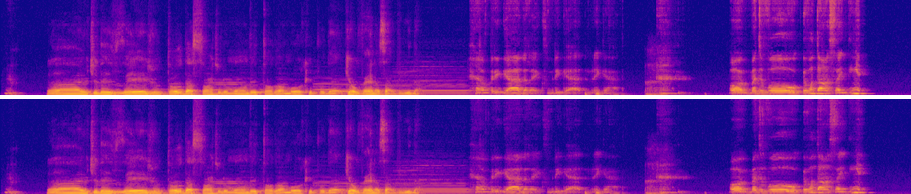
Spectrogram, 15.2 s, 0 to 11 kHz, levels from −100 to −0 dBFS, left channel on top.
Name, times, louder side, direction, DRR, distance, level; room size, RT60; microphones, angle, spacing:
voice 1, 0.8-7.0 10.8-11.0, left 1 dB, 5° left, 0.6 m, -22 dB
sound 1, 1.6-8.1, equal, 15° right, 2.1 m, -45 dB
voice 2, 7.8-10.4 10.9-11.4 12.2-14.3, left 3 dB, 85° left, 3.1 m, -30 dB
12.5 x 4.4 x 7.3 m
head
